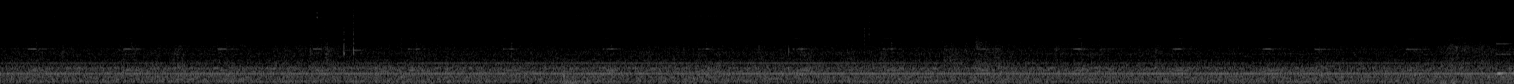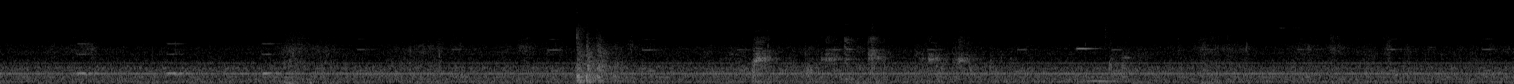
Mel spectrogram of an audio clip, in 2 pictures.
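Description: Operating-room background: a steady hum with faint regular beeps about once a second, and a few short clicks of metal surgical instruments in the second half.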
